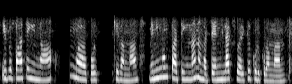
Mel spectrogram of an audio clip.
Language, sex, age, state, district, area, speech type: Tamil, female, 30-45, Tamil Nadu, Chennai, urban, conversation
